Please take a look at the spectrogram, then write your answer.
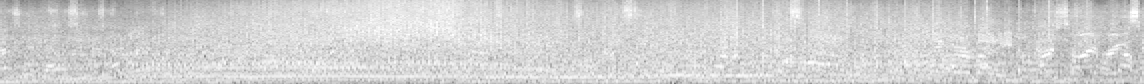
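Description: Race cars roar around a tacky dirt track, engines droning loudly and continuously with rising and falling revs as they pass, while an announcer talks over the din.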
